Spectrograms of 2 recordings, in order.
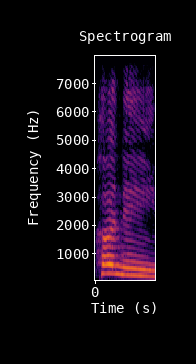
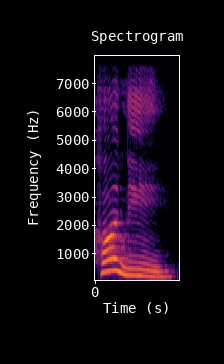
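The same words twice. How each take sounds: First: "honey" mispronounced as ho-NEI; HONEY with wrong NEI ending. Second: "honey" with a pure "nee" ending. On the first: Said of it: "não tem esse nei". ("honey" com final errado em "nei") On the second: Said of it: "eu vou pronunciar o quê". ("honey" com final em "ni") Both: Shown as a demonstration.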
